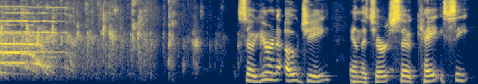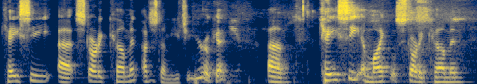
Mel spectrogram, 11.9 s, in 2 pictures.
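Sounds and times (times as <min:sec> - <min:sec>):
applause: 0:00.0 - 0:02.9
speech: 0:03.0 - 0:11.9.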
